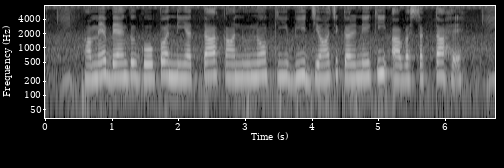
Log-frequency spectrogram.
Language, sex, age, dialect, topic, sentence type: Hindi, female, 25-30, Kanauji Braj Bhasha, banking, statement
